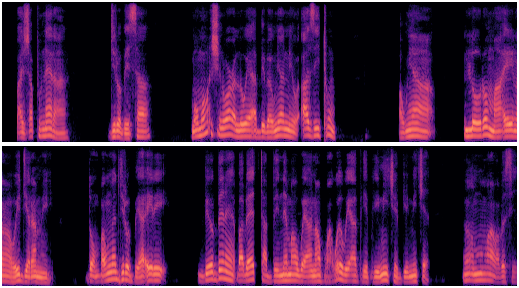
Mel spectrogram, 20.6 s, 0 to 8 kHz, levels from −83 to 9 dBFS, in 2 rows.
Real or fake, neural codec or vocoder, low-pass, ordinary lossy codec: fake; codec, 16 kHz, 1 kbps, X-Codec, WavLM features, trained on Multilingual LibriSpeech; none; none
